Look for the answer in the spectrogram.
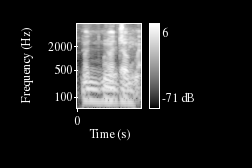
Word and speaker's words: Nouakchott: Y Nouakchott. – Nouakchott.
